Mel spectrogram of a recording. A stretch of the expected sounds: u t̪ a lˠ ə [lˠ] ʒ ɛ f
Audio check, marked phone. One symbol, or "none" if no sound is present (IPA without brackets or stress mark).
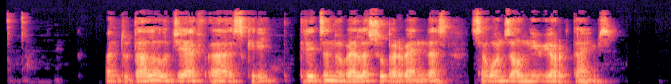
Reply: lˠ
